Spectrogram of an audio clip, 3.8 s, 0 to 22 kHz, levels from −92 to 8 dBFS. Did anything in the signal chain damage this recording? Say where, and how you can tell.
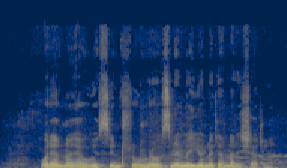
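Yes. A stream segment was skipped at 1.84 s, at the playback stage. The speech jumps abruptly forward with a brief blip. The likely cause is that one segment of the stream failed to load and the player continued with the next, dropping a stretch of programme.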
